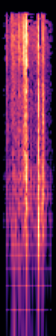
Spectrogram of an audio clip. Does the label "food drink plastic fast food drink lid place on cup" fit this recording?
Yes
